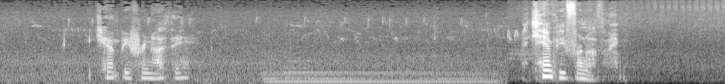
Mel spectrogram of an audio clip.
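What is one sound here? A young woman speaks quietly and calmly.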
